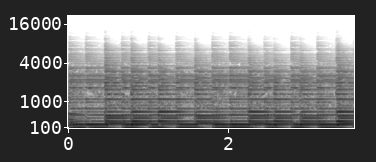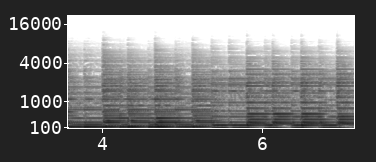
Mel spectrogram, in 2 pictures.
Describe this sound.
A Minor Dance Piano
Just a piano loop. Last and first few samples have been faded to eliminate pops on looping.
A-Minor, Dance, Dry, Piano, Upbeat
